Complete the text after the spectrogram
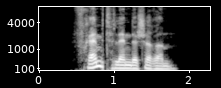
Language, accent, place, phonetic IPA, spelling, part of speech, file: German, Germany, Berlin, [ˈfʁɛmtˌlɛndɪʃəʁəm], fremdländischerem, adjective, De-fremdländischerem.ogg
- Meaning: strong dative masculine/neuter singular comparative degree of fremdländisch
